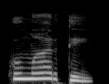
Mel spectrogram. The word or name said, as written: ಕುಮಾರಿತಿ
